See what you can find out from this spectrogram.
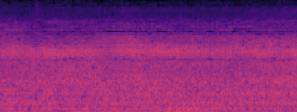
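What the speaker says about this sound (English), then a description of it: "The plane engines are too loud" Loud, steady jet engine roar from planes at Phnom Penh International Airport fills the whole stretch as a continuous broadband wash with no break and no voices.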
